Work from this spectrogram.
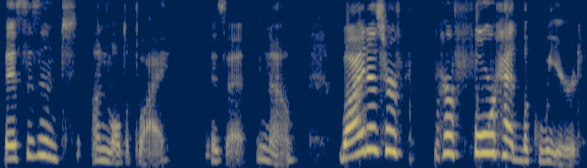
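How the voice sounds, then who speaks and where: A woman with a fairly high voice, recorded very dry and close. She chats informally like a livestream host absorbed in drawing, muttering self-critically to herself and to her viewers. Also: sing-song, a little slow, creaky, a little mellow, no echo. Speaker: streamer hosting an art livestream. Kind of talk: casual chat while drawing.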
